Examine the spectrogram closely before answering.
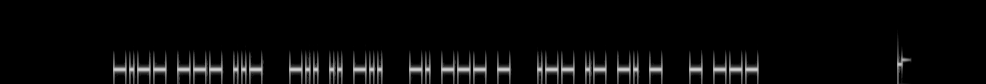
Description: Morse code, heard as a keyed tone, about 28 wpm, 700 Hz. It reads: YOU DID NOT WANT TO
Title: Sets of 5 Words Encore2 30wpm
